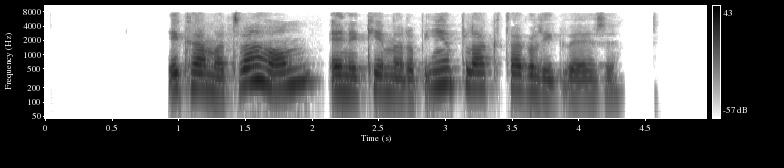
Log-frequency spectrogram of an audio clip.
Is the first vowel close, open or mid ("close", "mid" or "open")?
close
